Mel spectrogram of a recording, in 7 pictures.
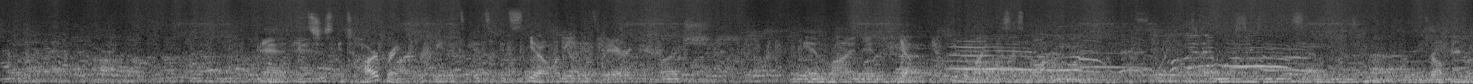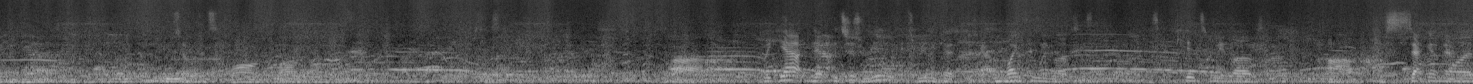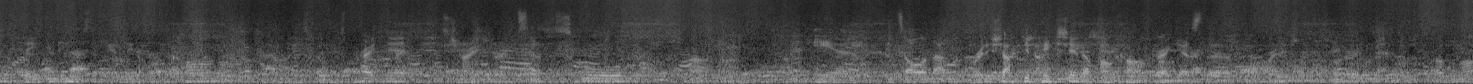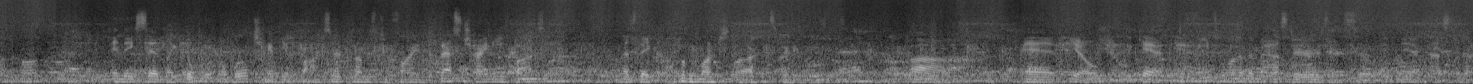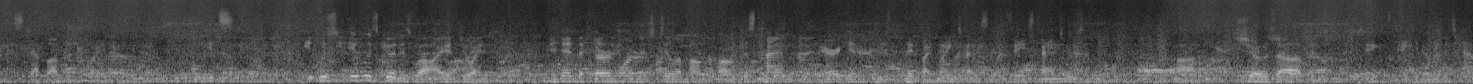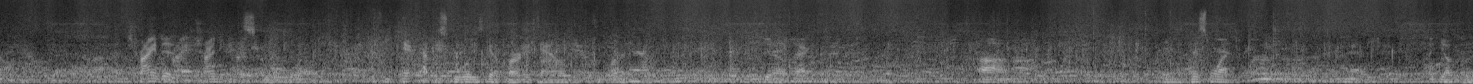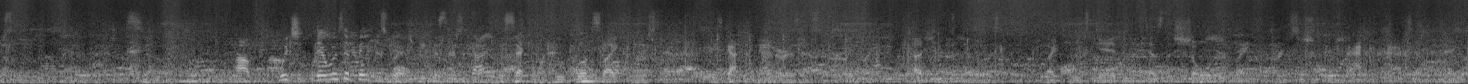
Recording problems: echo of what is said; strong; throughout; 310 ms later, 10 dB below the speech
murmuring crowd; very loud; throughout; 1 dB above the speech
hiss; loud; throughout; 3 dB below the speech
rain or running water; noticeable; throughout; 20 dB below the speech

